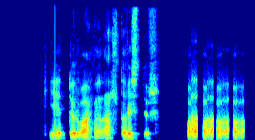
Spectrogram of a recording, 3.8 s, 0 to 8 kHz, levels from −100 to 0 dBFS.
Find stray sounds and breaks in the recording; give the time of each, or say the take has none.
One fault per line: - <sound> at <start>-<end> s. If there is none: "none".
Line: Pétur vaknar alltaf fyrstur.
- laugh at 2.8-3.7 s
